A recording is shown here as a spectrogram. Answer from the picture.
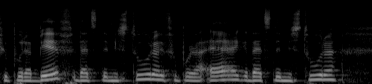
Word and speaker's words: Mistura: Mistura. Mistura. Did I pronounce that correctly?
